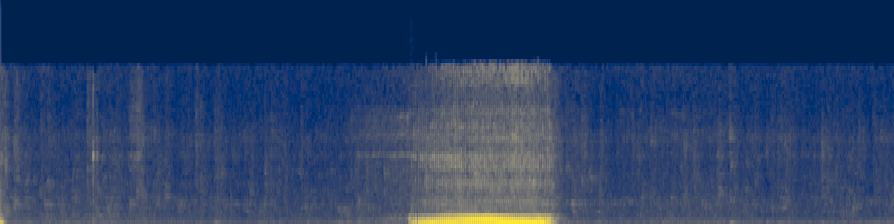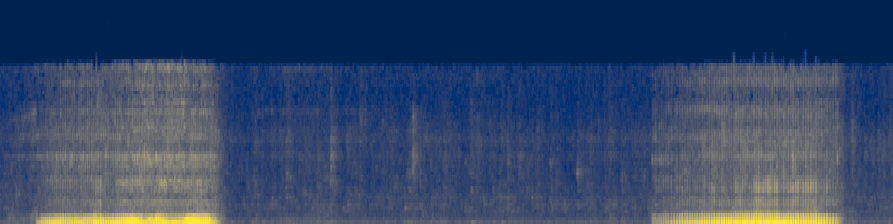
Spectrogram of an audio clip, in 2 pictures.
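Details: Three long, loud, rattling snores about six seconds apart, near ten a minute, with quiet between them: snoring.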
